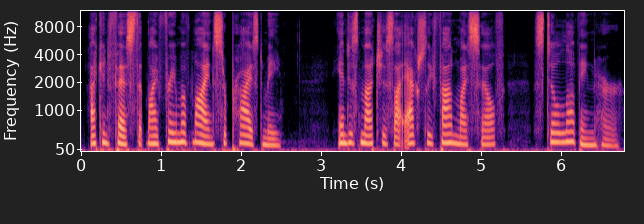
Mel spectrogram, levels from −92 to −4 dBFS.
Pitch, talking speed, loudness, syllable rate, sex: 190 Hz, 160 wpm, -23 LUFS, 5.1 syllables/s, female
